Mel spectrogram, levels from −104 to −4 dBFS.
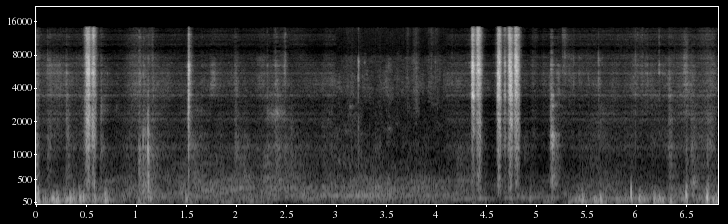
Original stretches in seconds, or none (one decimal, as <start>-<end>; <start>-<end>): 3.0-4.1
